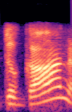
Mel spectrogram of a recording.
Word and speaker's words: Dogon: You've done a tremendous amount of research and study on the, is it the Dogon or Dagon people? How do I pronounce? – Dogon. – Okay.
